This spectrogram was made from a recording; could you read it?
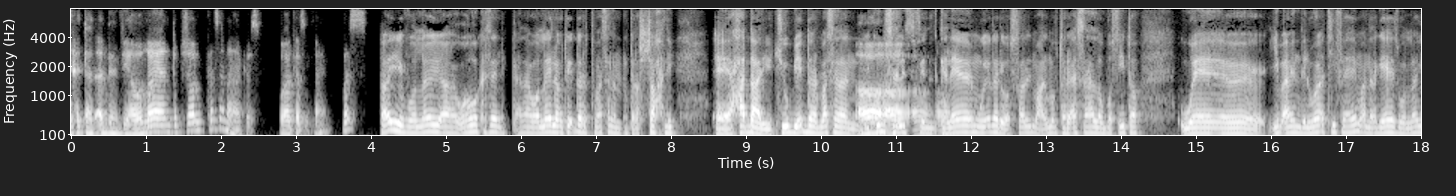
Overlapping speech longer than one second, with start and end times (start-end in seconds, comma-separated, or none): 10.5-11.8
